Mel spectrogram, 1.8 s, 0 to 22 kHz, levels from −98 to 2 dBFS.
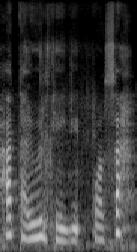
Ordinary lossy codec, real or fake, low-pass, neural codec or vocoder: none; fake; none; vocoder, 44.1 kHz, 128 mel bands, Pupu-Vocoder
